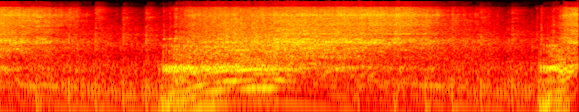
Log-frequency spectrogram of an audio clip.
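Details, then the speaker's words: Ryobi chainsaw revving cleanly after a carburetor rebuild and new spark plug, started on full choke after priming, with crisp revs climbing and falling and no stumble or bog; no retune was needed. Normal revving. "Okay, that's about what I expected out of this one. I expected it to crank up pretty good."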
